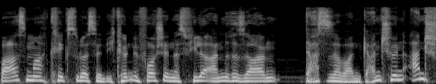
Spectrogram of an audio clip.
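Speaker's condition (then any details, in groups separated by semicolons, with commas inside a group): No condition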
